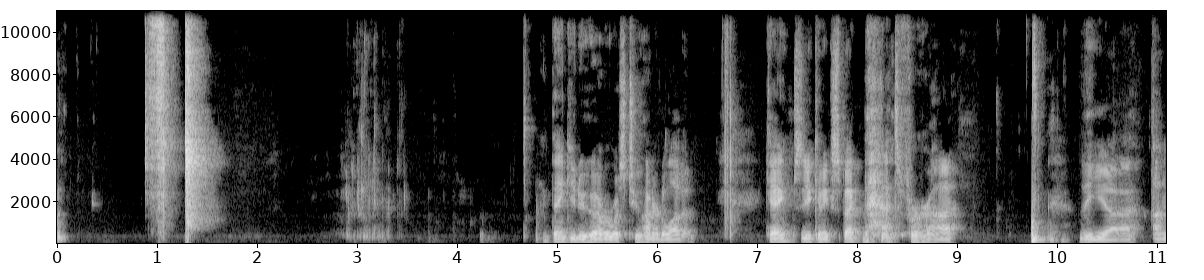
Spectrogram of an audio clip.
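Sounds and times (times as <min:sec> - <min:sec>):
person sipping: 0:02.8 - 0:03.6.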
